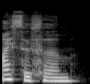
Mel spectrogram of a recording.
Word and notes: isotherm: British English

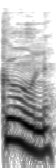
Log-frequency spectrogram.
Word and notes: goon: American English

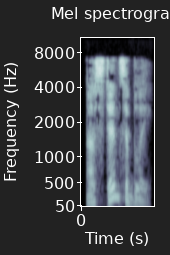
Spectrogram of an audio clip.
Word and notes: ostensibly: British English

